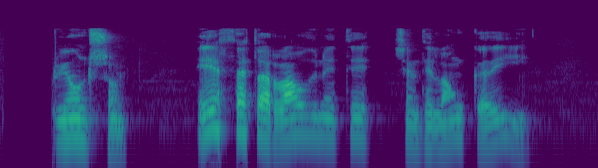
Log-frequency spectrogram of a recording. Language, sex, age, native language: Icelandic, male, 30-39, Icelandic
